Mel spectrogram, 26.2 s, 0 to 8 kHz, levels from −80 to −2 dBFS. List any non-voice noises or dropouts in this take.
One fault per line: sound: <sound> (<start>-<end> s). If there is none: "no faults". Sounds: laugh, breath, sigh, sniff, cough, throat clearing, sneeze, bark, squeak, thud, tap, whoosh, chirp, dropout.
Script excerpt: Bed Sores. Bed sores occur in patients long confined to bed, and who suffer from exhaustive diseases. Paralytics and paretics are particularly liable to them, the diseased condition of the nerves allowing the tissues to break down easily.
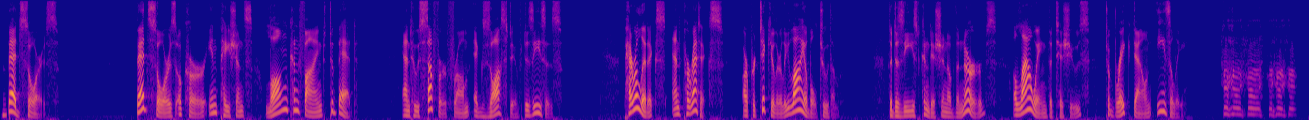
sound: laugh (24.4-25.9 s)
